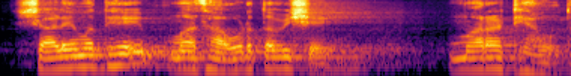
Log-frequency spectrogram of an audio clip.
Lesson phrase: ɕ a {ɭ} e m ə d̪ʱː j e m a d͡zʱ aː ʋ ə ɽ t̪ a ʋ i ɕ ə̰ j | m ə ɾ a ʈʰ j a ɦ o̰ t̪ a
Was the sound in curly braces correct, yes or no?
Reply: yes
